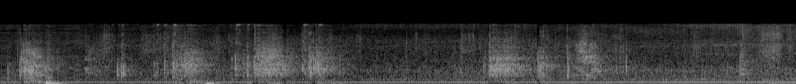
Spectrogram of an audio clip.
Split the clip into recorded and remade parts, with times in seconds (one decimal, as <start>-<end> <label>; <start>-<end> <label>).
0.0-0.8 remade; 0.8-8.0 recorded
